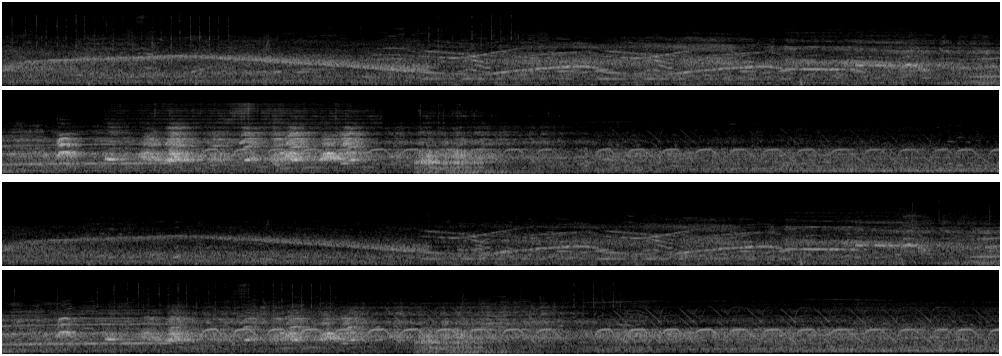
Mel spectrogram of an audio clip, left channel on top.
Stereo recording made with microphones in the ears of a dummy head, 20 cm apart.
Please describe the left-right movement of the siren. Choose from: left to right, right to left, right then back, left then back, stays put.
left to right.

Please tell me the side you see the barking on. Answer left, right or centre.
left.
